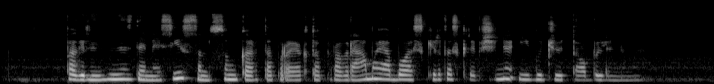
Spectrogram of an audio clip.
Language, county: Lithuanian, Klaipėda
